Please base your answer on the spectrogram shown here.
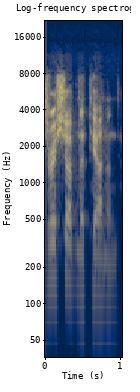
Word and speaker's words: Rishab Nithyanand: You actually did a pretty good job. It's Rishab Nityanand.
